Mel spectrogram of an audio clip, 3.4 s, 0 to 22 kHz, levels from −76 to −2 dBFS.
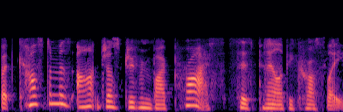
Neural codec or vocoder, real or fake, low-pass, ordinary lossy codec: none; real; 5.4 kHz; AAC, 24 kbps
